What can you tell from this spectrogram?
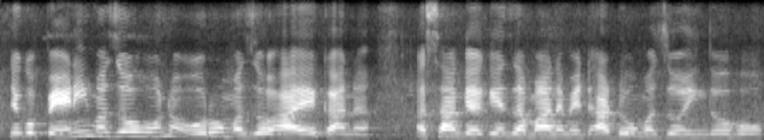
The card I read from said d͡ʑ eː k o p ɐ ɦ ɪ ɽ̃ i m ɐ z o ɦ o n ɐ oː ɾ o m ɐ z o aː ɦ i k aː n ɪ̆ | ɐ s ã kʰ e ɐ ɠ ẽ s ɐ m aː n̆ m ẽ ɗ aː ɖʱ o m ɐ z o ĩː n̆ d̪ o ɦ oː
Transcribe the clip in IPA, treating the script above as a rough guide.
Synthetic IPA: d͡ʑ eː k o p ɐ ɦ ɪ ɽ̃ i m ɐ z o ɦ o n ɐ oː ɾ o m ɐ z o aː ɦ e k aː n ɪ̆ | ɐ s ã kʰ e ɐ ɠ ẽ z ɐ m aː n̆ m ẽ ɗ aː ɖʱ o m ɐ z o ĩː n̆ d̪ o ɦ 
